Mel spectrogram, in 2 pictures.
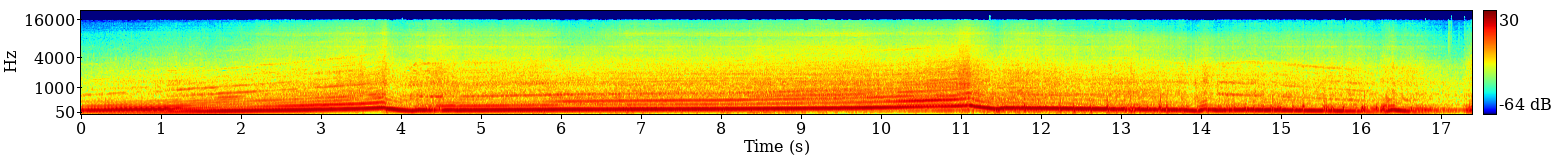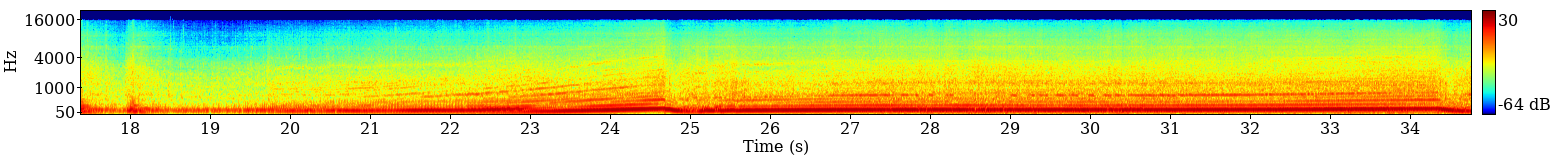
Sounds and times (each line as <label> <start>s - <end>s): motorbike 0.0s - 34.7s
